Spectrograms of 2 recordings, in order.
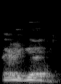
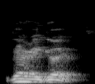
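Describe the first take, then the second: First: Said in the usual way. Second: Put-on louder Birmingham accent with a falling end; hammed-up Birmingham accent; mock Birmingham accent. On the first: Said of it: "It's a terrible accent". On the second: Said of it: "Sorry to any from Birmingham".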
